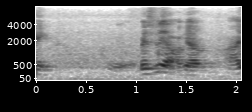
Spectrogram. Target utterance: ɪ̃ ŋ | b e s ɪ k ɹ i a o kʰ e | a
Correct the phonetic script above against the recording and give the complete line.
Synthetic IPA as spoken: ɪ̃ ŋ | b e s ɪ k l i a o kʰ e | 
